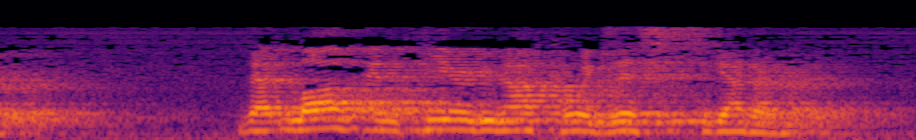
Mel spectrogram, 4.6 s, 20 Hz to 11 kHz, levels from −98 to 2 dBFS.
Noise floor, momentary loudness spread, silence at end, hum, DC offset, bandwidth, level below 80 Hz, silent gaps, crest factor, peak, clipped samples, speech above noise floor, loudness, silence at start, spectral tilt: -50 dBFS; 14 LU; 0 s; none; under 0.1%; 6.4 kHz; -58 dBFS; none; 16 dB; -12 dBFS; under 0.1%; 24 dB; -27 LUFS; 0 s; -6.5 dB/octave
